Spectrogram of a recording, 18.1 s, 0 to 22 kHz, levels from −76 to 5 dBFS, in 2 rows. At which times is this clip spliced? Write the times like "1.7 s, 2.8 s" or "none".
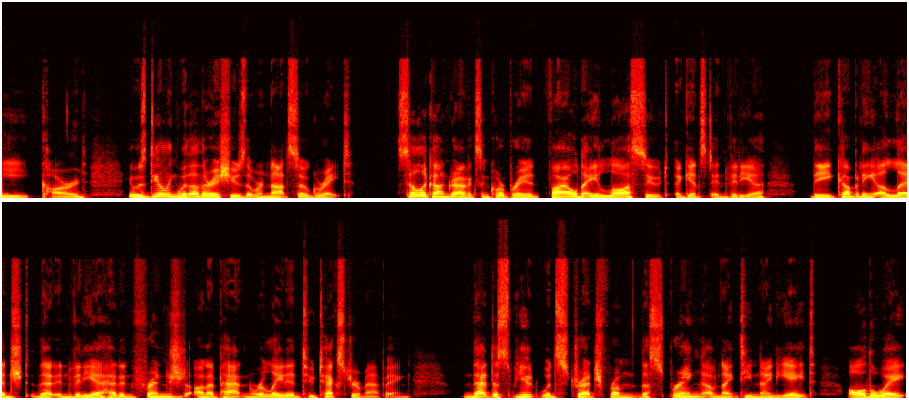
5.4 s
